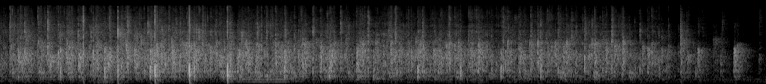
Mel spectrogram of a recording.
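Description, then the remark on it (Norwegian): An audience at a breakfast seminar applauds the panel steadily for several seconds, dense overlapping claps at an even level that taper off near the end, with a few brief voices mixed in. “Men først så tenker jeg vi skal gi eh, panelet vårt en kjempeapplaus.”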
